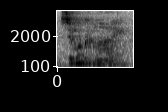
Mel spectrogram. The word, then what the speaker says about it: summa cum laude: I was going to graduate summa cum laude. That's how you pronounce it, by the way.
